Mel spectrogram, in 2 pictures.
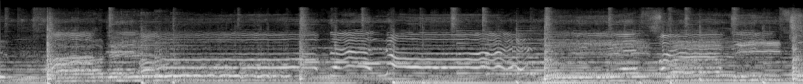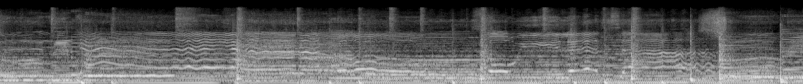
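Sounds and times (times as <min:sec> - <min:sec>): choir singing: 0:00.0 - 0:16.0
steady bass: 0:00.0 - 0:16.0
drum hits: 0:10.4 - 0:16.0.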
